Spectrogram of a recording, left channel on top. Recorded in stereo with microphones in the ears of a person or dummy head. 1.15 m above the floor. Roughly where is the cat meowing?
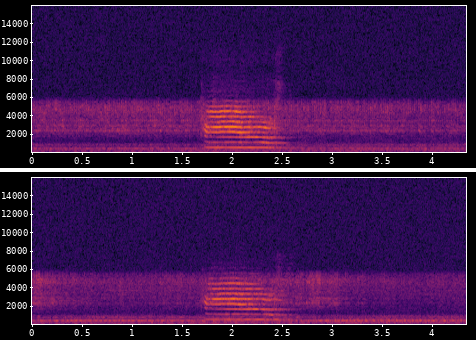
Left.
